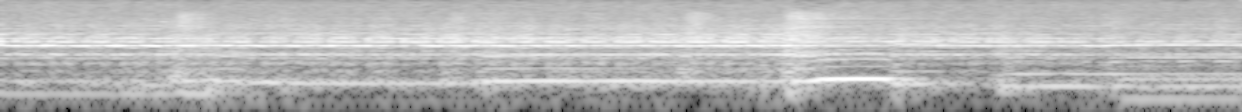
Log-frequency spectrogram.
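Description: Live blues-rock band playing without vocals: long held electric guitar notes over a moving bass line and drums, with a loud hit about four seconds in.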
